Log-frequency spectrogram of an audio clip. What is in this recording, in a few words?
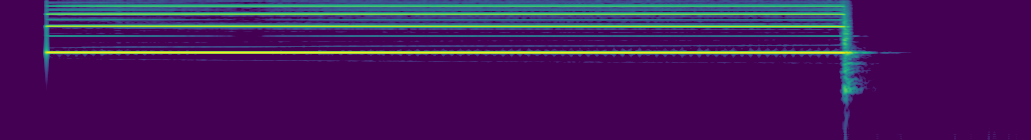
continuo, sir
